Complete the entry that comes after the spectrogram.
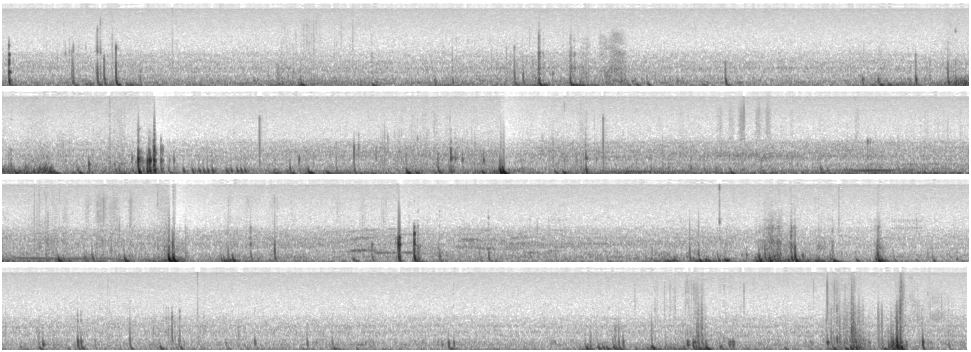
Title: Soda + lunch stomach noises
